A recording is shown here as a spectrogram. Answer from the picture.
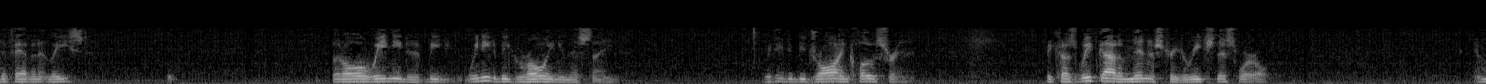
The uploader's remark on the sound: Ketha Heights Baptist Church ~ Live Broadcast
